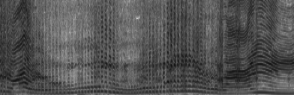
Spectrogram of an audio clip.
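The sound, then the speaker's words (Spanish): A voice imitates the cartoonish wailing cry of Kiko, a loud, continuous, warbling howl that rises and falls in pitch for about three seconds. “Es, el, llanto, de Kiko.”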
